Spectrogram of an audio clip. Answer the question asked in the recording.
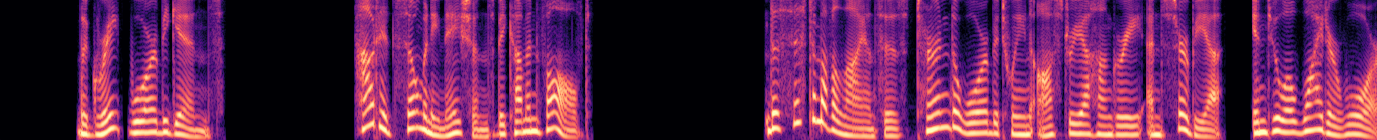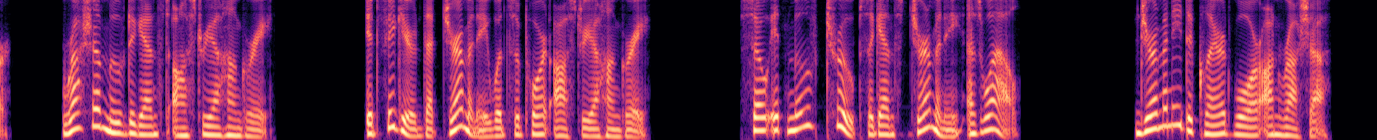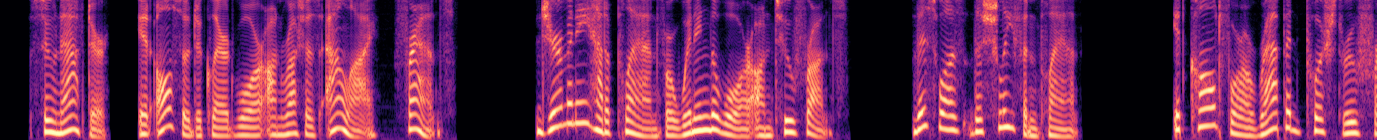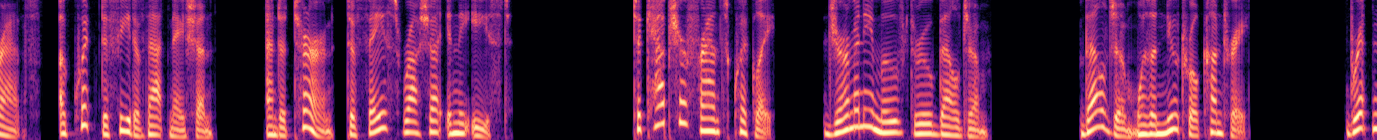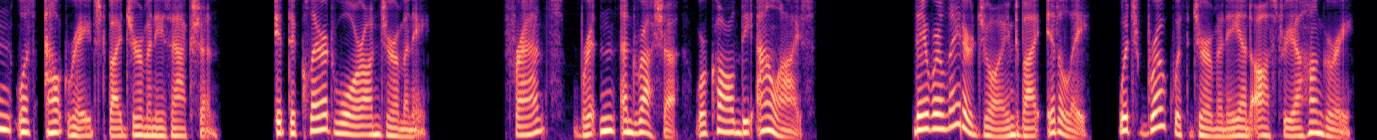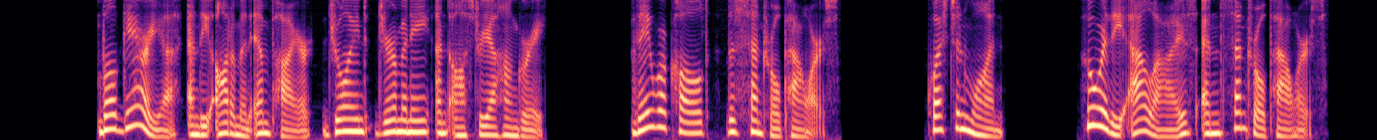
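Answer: Allies: France, Britain, Russia, later Italy; Central Powers: Germany, Austria-Hungary, Bulgaria, Ottoman Empire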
